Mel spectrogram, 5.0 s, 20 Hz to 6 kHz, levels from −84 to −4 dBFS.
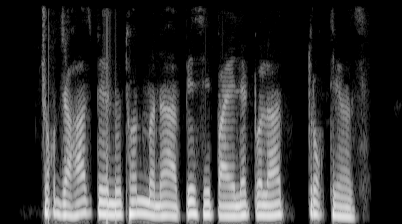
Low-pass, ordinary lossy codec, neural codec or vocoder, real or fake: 5.4 kHz; AAC, 32 kbps; none; real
